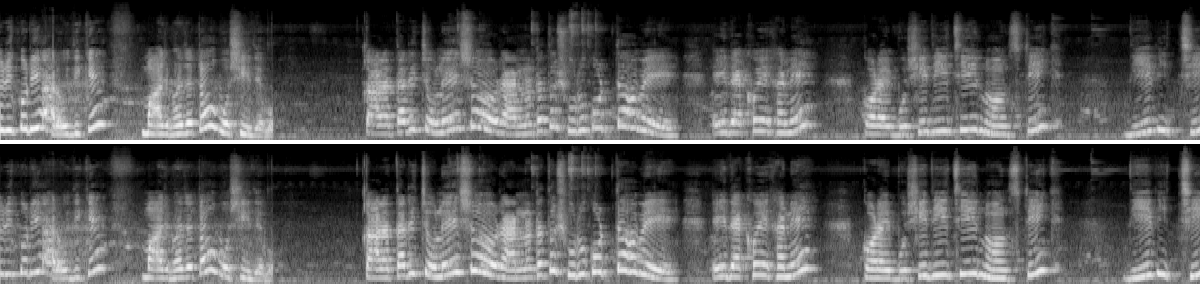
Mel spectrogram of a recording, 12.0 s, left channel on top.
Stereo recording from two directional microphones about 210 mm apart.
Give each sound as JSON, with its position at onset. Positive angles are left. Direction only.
{"t": 0.0, "sound": "a sound", "side_deg": 50}
{"t": 1.5, "sound": "a woman's voice", "side_deg": 40}
{"t": 3.6, "sound": "a woman's voice", "side_deg": -40}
